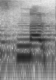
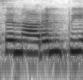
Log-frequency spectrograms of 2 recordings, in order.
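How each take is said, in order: First: It is said as one short word. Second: Each letter is spoken separately. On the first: "बुलाते इसको S N R P है" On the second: "दिखता है S N R N P है"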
